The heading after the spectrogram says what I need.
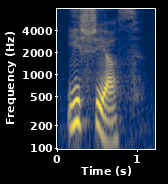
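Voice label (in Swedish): "ischias", Swedish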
